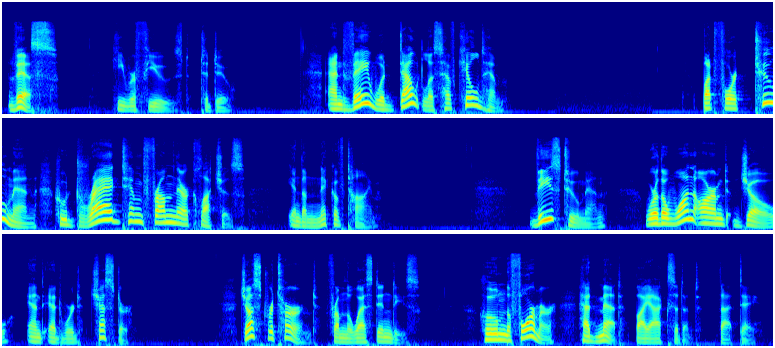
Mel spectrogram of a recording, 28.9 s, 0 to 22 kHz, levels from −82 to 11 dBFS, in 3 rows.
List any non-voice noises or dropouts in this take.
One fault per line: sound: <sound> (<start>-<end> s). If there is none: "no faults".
no faults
